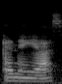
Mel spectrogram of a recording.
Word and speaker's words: Nas: So I read the first one, Dangerous Beauty, and this is about Nas, N-A-S is how you say that, Nas, and our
